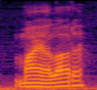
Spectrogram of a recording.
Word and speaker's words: Mailata: How you pronounce his name? Mailata.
